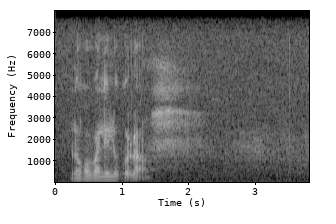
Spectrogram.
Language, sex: Northern Sotho, male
